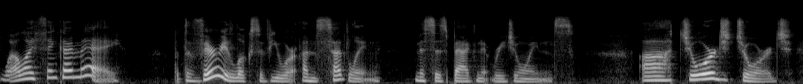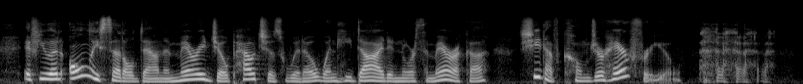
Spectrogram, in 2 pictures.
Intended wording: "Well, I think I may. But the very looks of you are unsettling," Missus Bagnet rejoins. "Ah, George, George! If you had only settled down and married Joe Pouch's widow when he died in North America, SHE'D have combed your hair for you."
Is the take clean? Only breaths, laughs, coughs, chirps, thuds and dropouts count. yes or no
no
